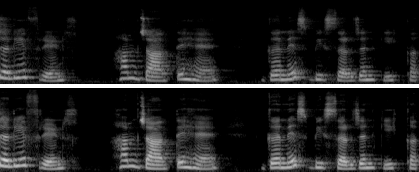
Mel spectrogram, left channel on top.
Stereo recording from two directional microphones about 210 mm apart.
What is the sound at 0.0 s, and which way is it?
A woman's voice, 25° right (ahead or behind).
